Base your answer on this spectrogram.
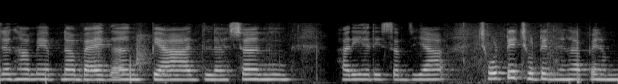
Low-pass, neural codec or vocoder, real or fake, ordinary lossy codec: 7.2 kHz; none; real; none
